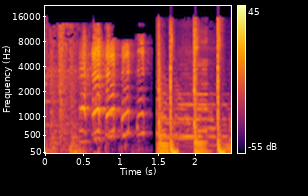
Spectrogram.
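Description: A quick run of high-pitched laughter, in short rapid pulses, for about a second and a half. It breaks off, and loud music starts near the end, with deep sustained bass notes and sharp drum hits.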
